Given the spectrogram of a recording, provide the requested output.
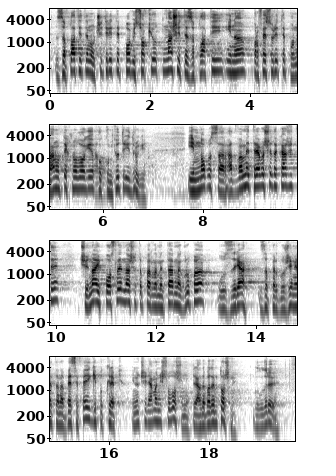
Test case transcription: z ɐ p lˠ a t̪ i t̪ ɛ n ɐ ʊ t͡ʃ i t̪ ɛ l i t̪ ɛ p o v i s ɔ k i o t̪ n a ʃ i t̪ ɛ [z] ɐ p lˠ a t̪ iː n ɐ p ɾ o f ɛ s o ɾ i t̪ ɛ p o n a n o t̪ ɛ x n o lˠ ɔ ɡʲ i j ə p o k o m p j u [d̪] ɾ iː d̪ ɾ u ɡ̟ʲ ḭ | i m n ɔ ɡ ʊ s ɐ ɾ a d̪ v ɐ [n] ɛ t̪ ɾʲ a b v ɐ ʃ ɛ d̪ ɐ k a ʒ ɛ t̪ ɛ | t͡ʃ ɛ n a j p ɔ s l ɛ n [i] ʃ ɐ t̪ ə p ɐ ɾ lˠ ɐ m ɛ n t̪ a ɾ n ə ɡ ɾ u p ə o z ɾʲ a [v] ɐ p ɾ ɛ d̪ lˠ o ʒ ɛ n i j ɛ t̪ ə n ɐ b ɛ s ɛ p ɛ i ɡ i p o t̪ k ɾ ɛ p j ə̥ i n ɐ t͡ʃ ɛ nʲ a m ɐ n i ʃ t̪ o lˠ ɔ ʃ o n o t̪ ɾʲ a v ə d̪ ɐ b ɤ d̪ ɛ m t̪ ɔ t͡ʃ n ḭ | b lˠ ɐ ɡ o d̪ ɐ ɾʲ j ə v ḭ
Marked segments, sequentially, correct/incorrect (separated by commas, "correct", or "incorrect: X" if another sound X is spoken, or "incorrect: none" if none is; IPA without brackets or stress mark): correct, incorrect: t̪, incorrect: m, incorrect: a, incorrect: z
